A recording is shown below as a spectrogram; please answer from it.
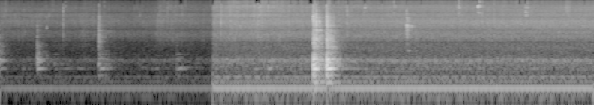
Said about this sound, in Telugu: మష్రూమ్ ముక్కలు వేసిన తర్వాత ఆ మసాలా అంతా ముక్కలకి బాగా పట్టే విధంగా కలుపుకుందామండి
